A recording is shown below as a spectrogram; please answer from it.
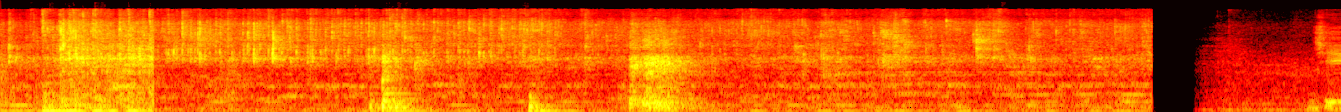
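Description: Potatoes are washed under a running tap for dahi bhalla, a steady rush of water splashing into a sink with a few louder splashes, then a brief cut to near-silence before the flow resumes quietly.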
